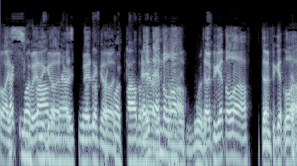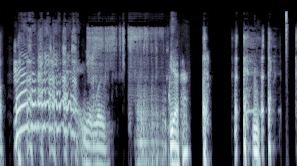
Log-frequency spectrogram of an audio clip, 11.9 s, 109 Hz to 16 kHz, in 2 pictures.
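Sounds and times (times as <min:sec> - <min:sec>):
laughter: 0:00.0 - 0:04.3, 0:05.8 - 0:08.1, 0:10.6 - 0:11.4
speech: 0:00.0 - 0:11.2
person coughing: 0:10.0 - 0:11.4.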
